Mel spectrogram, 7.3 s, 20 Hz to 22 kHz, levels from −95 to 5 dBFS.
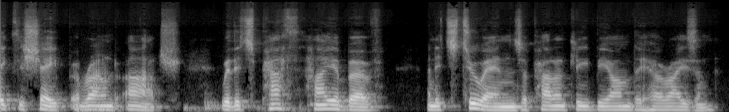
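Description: Speech clip, and right after "the shape" at about 0.77 s there's a skip ahead: roughly 0.7 s of audio is simply gone, with no fill, and the two sides butt straight together. That's what you get when a backlog of audio is dumped to catch up while later packets are already waiting. Then from about 0.87 to 2.34 s, just before "its path", there's a jitter buffer speed-up. The receiver trims tiny pitch-period slices over and over to drain excess buffered delay, so the talking runs about 6% fast at unchanged pitch and sounds a bit rushed, losing around a tenth of a second overall.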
